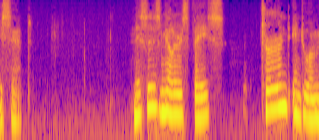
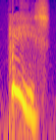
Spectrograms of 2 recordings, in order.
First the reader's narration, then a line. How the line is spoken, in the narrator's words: cried Mrs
